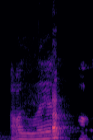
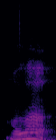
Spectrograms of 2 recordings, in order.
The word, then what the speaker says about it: Alain: It's Alain. Alain. Alain. Okay. Yeah. It's like Alan in English, but in French it's Alain.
